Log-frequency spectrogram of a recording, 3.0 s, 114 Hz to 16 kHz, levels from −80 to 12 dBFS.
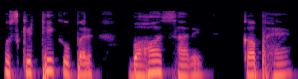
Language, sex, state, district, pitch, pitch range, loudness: Hindi, male, Jharkhand, Ranchi, 150 Hz, 145-170 Hz, -19 LUFS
